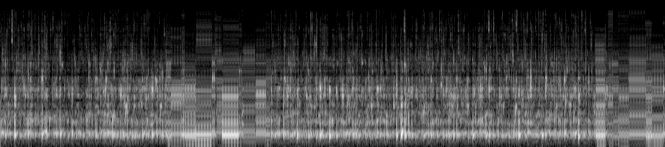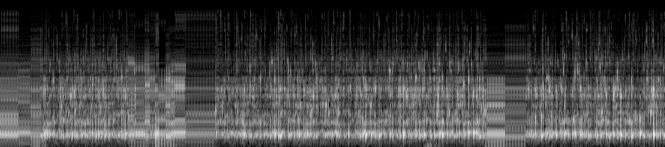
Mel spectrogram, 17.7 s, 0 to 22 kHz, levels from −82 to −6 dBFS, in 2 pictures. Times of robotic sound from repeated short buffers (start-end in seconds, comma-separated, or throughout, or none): 2.24-3.62, 7.96-9.48, 10.59-11.73, 15.33-15.87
